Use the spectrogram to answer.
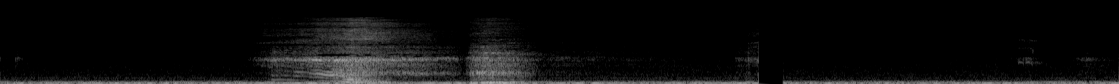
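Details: Human snoring during sleep: one loud, rattling snore on the in-breath, then a breathy out-breath, over a steady low hum of background noise.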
